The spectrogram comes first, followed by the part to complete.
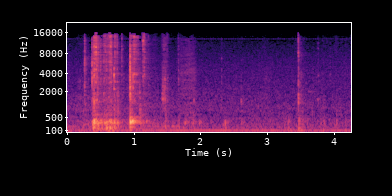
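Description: Fire extinguisher being pressed into its metal mounting bracket: clinks and rattles in the first second, ending in a sharp click at about one second, then a single lighter click near the end.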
